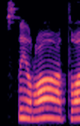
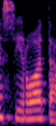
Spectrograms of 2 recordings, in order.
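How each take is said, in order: First: "صراط" with full s, rounded r, heavy t; correct heavy sounds. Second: "صراط" as light siraata; thin s and soft t in "صراط"; wrong pronunciation. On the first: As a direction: fill the mouth on "صراط". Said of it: "وہ پڑھتے ہیں صراط". ("صراط" موٹے صاد اور طا سے) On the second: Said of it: "غلط". ("صراط" ہلکی سین اور تے سے) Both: Shown as a demonstration.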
